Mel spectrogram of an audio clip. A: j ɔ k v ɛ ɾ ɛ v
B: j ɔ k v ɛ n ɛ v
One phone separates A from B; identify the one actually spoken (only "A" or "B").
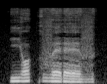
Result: A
